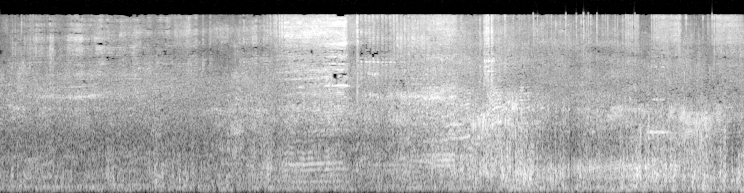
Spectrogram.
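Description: Engines of kids' mini motocross bikes running on a dirt track, with a rider's engine growing louder over the second half as the bike comes closer.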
